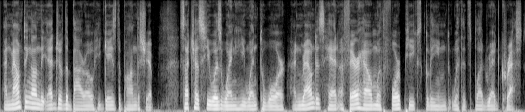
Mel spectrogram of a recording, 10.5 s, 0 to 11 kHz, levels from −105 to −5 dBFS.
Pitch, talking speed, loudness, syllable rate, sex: 105 Hz, 215 wpm, -18 LUFS, 4.4 syllables/s, male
